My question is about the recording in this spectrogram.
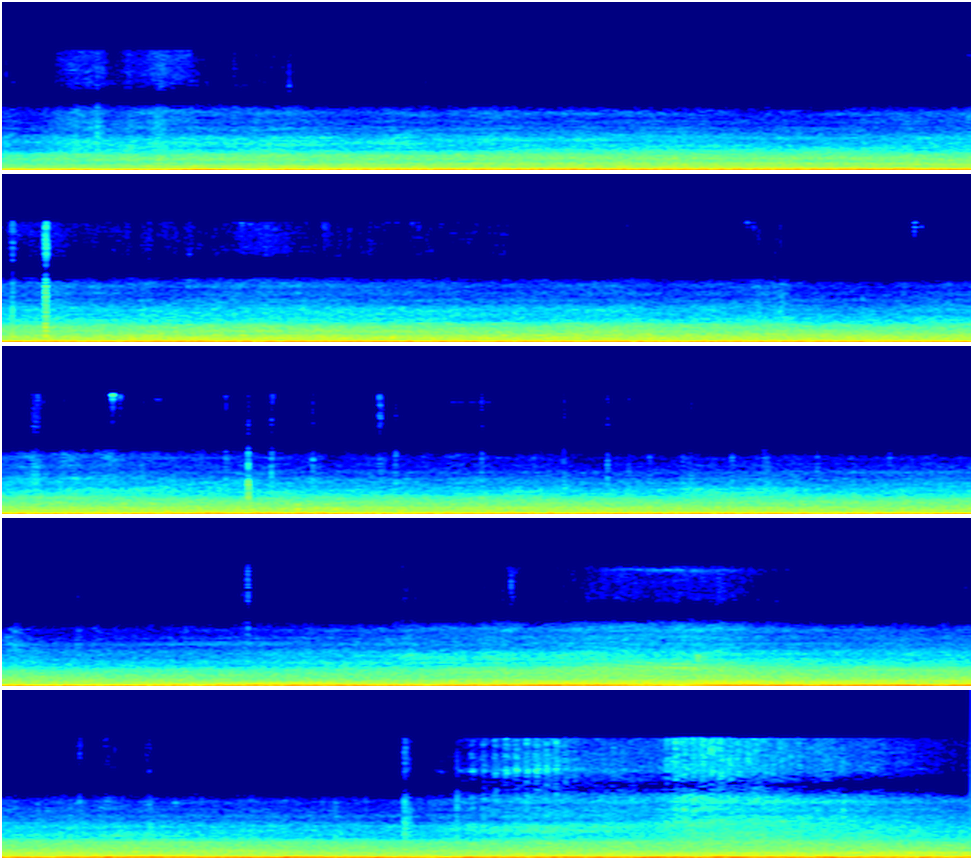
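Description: City street traffic: motor vehicle engines running and passing, with a low rumble that rises and falls.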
